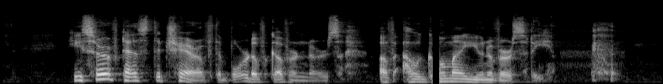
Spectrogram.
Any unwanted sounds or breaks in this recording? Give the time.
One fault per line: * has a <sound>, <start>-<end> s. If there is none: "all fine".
* has a dropout, 4.3-4.4 s
* has a cough, 5.9-6.2 s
